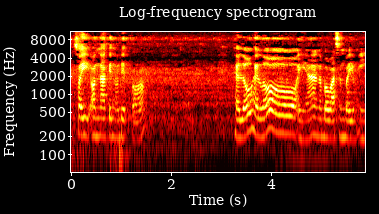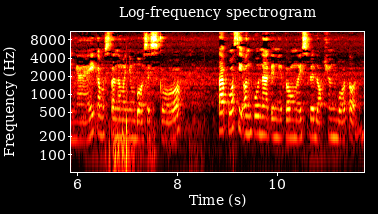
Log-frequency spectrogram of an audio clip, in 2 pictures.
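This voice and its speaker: A woman's voice: mid-range voice, steady tone, normal speed, background noise. Chatty woman reviewing a budget mic. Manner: polite and chatty, sprinkling Taglish and respectful particles; repeats test phrases while comparing mic on and off. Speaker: vlogger reviewing a microphone. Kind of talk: casual product review vlog.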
